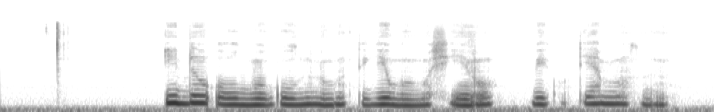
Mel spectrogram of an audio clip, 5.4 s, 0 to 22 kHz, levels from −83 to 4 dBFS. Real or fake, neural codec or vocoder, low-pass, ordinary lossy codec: fake; autoencoder, 22.05 kHz, a latent of 192 numbers a frame, VITS, trained on many speakers; none; none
